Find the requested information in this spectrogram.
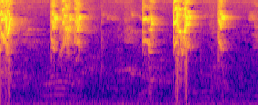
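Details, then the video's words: Green lovebird producing sharp, high squawks and buzzy chirp clusters, each burst lasting a fraction of a second, spaced about a second apart. "Love Bird Green Series"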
